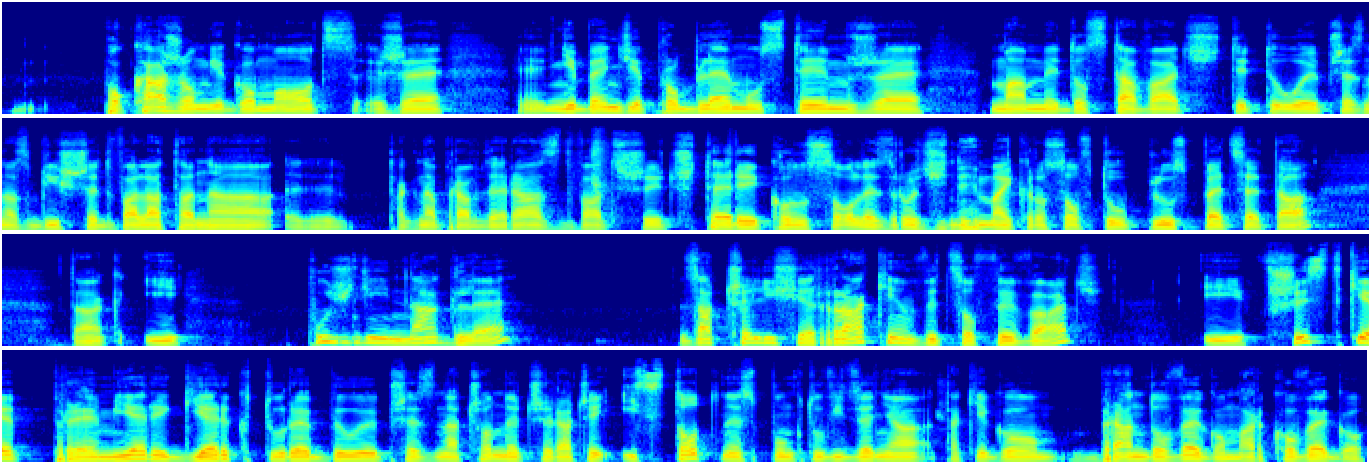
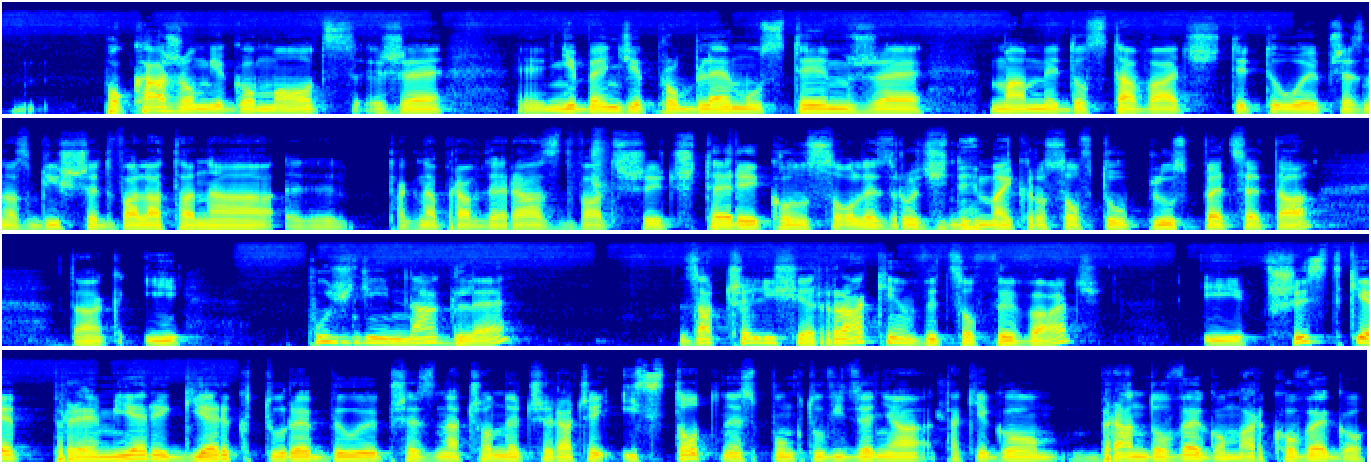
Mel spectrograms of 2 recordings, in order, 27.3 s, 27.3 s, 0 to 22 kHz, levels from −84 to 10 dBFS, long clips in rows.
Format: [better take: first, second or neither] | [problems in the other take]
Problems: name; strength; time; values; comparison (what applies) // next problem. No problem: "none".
first | hiss; faint; until 6.5 s and from 15 to 22 s; 30 dB below the speech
